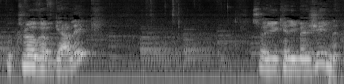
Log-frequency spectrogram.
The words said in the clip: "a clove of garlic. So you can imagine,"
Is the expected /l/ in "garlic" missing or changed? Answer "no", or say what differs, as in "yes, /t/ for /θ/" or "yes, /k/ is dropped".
no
